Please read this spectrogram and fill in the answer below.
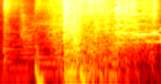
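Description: A loud crash of something shattering about half a second in, over background music, with ringing near the end.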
